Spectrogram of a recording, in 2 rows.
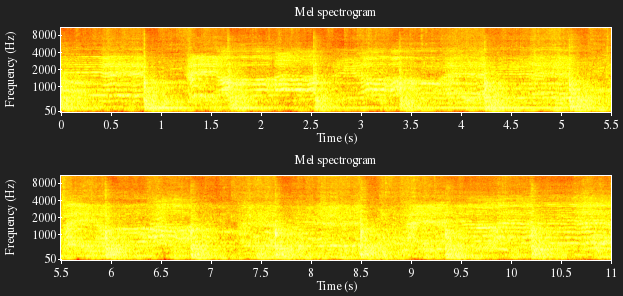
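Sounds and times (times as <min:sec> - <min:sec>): steady low hum: 0:00.0 - 0:10.5
drum beat: 0:00.0 - 0:11.0
voices chanting: 0:00.0 - 0:11.0.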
